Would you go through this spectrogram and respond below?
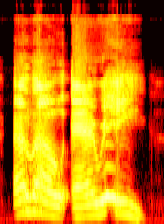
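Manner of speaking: dreadful fake British accent, very high pitched. Mocking an actress's accent in a film remake: imitating a horrific british accent. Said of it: "her British accent was horrific".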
